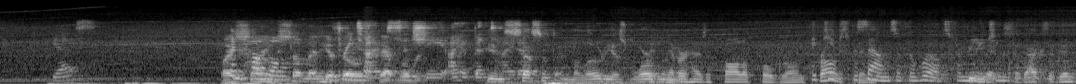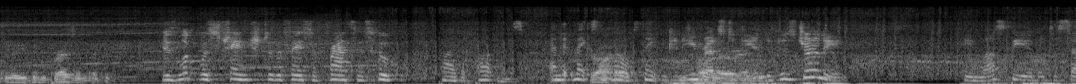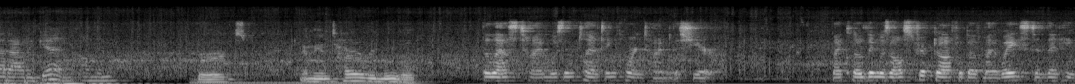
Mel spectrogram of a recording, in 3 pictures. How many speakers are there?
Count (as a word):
eight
